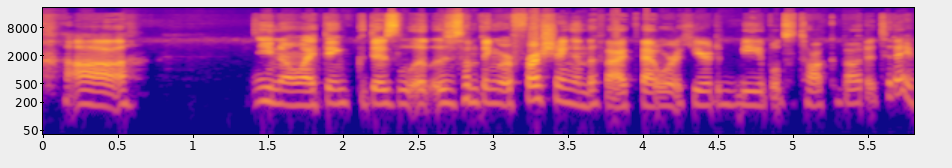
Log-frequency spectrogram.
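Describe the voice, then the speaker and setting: A quiet woman's voice with an American accent at medium pitch, very fast and fairly even in intonation, with a dry, close sound and no echo. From Pennsylvania, US. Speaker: podcast co-host. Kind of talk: casual chat. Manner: giggly, hesitant with filler words.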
